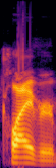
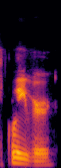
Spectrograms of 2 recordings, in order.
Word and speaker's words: Cleaver: Yeah, it looks like Cliver, but it's Cleaver.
